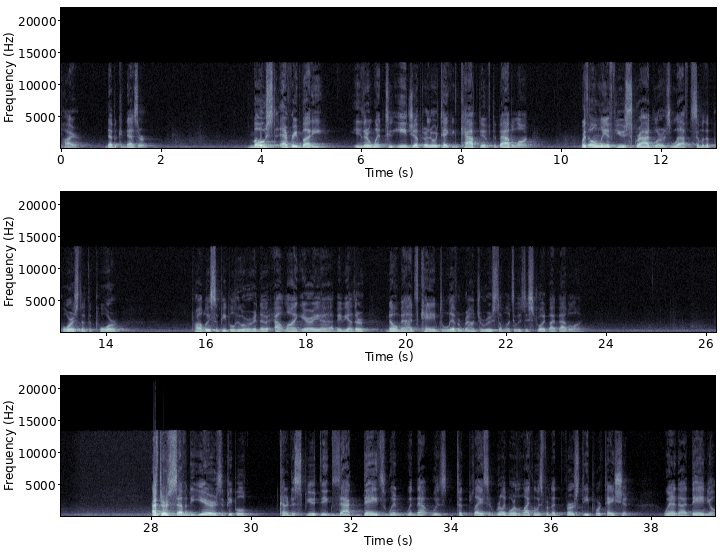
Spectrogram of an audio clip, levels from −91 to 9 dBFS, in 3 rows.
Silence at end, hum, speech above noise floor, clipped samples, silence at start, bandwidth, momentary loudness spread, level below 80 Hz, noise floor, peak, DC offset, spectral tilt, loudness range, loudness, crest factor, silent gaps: 0 s; none; 36 dB; under 0.1%; 0 s; 13.5 kHz; 15 LU; -58 dBFS; -55 dBFS; 0 dBFS; under 0.1%; -7 dB/octave; 10 LU; -20 LUFS; 20 dB; none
